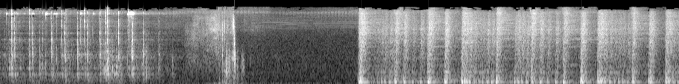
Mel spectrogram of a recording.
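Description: Snare drum rolls: rapid drum strokes for about two seconds, a short rising swell, a pause of nearly two seconds, then a longer roll over a steady low tone.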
